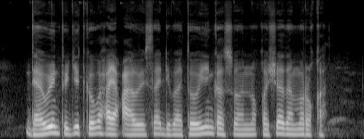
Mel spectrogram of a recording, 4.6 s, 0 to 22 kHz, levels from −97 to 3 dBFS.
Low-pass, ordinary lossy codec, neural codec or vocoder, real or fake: none; none; none; real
